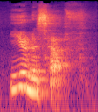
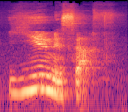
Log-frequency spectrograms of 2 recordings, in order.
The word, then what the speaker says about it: UNICEF: that can be pronounced individually as new words phonetically. Keep that in mind. And another of them is UNICEF. UNICEF.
